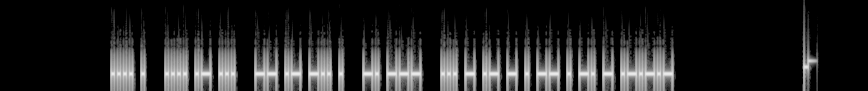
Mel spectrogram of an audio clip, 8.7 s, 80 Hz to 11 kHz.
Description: Morse code, heard as a keyed tone, about 37 wpm, 700 Hz. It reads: HE HAS MADE NO STATEMENT.
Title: Sentences from Top 1200 Words 40wpm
